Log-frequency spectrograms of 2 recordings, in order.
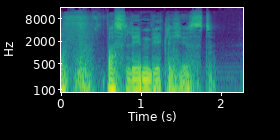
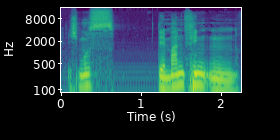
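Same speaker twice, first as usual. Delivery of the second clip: ordinary talk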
